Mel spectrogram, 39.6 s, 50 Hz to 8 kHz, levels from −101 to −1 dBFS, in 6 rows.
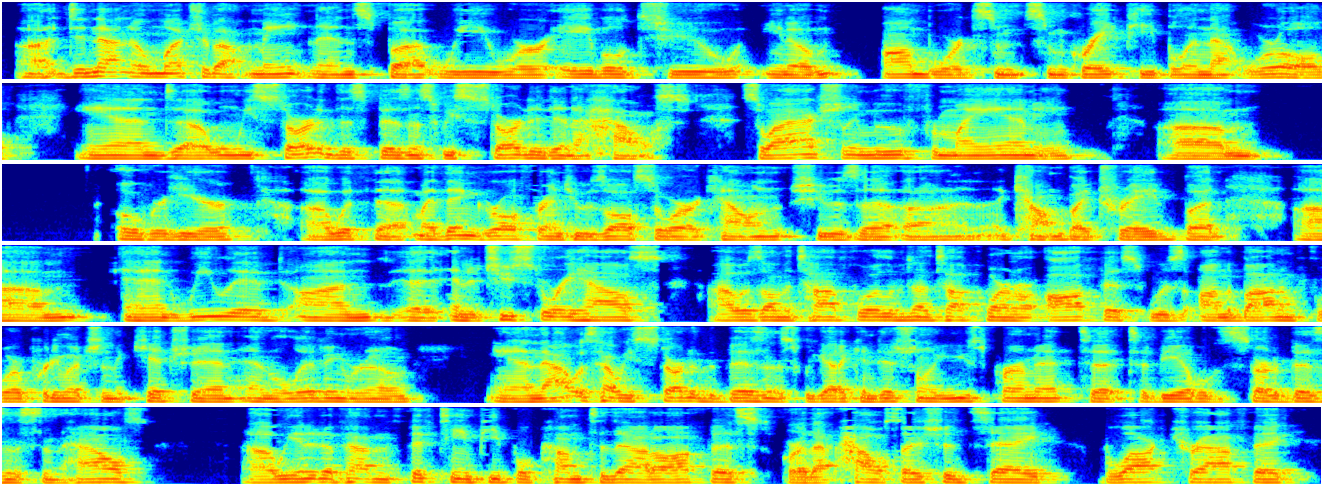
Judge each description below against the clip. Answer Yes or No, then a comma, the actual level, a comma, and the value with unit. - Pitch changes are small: Yes, narrow, 1.8 semitones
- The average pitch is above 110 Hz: Yes, low, 120 Hz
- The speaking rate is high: Yes, fast, 220 wpm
